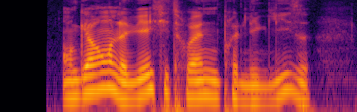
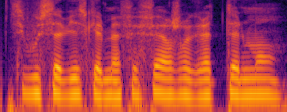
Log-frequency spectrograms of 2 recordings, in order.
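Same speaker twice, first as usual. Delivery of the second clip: usual speaking voice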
